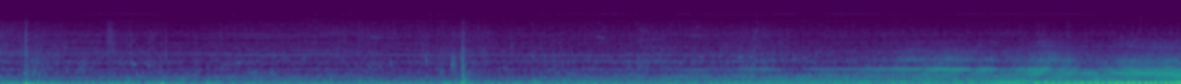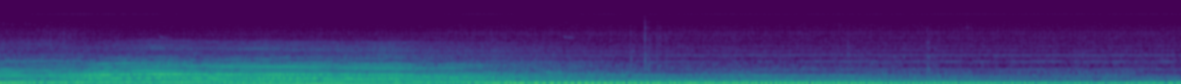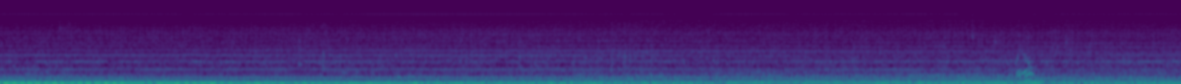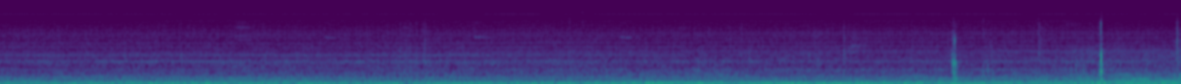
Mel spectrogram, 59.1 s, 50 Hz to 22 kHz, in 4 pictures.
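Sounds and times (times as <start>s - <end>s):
boat engine rumble: 0.0s - 59.0s.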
